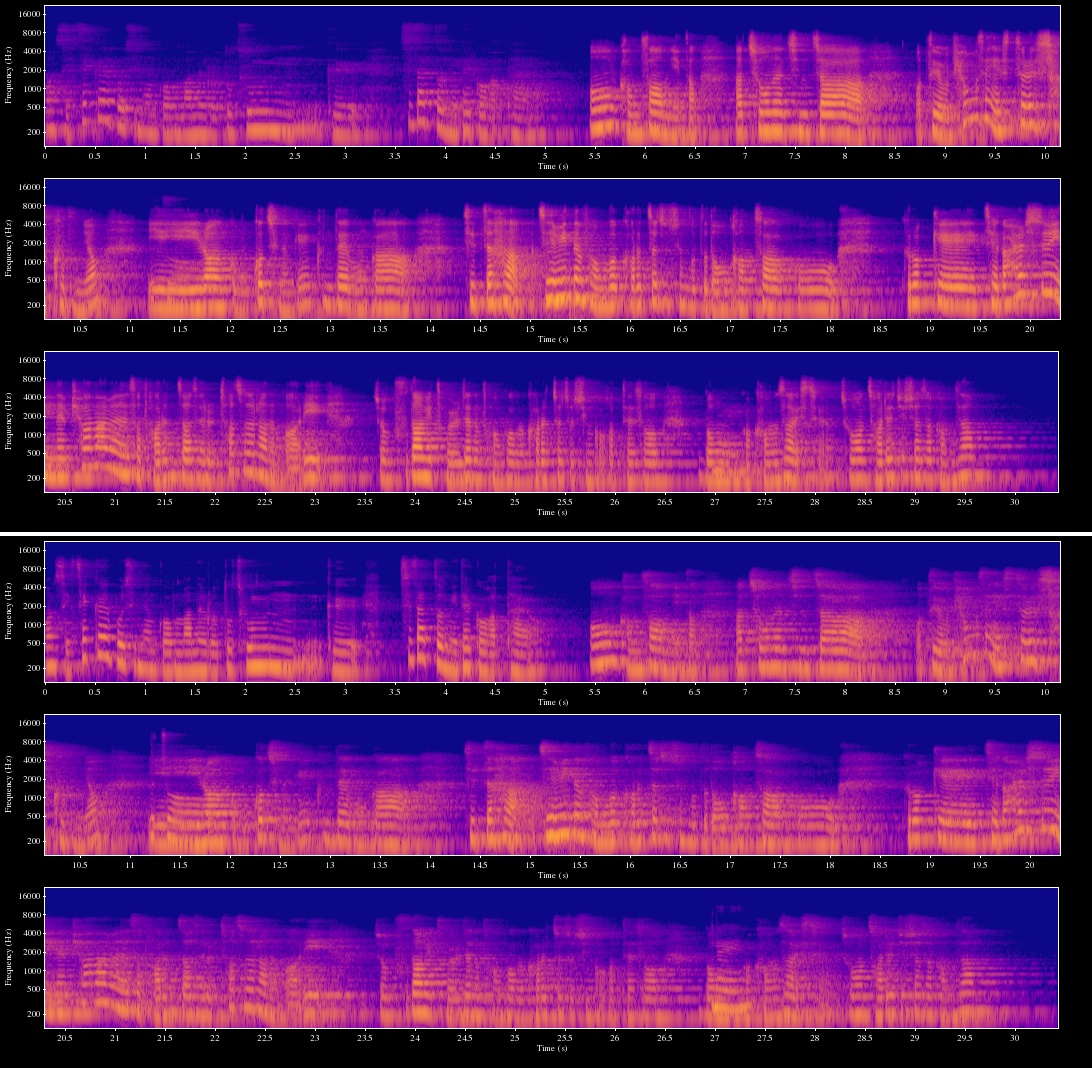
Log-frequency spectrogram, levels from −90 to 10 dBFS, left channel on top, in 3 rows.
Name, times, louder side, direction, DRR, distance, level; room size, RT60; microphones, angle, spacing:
voice 1, 0.0-5.0 11.3-12.0 27.0-27.4, right 6 dB, 75° right, 9 dB, 0.3 m, -28 dB
voice 2, 5.4-18.4 18.7-29.6, left 4 dB, 75° left, 9 dB, 0.7 m, -24 dB
7.7 x 6.6 x 6.1 m, 1.5 s
head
